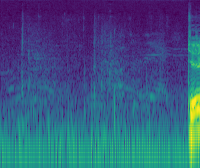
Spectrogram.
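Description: Faint hoofbeats of a horse galloping on soft arena dirt over a steady low hum. Near the end an announcer's voice cuts in loudly.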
